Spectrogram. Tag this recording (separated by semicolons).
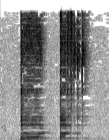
aliens; beat; explosion; fart; flatulation; flatulence; gas; laser; noise; poot; snore; space; weird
